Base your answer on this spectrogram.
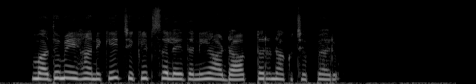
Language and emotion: Telugu, sad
